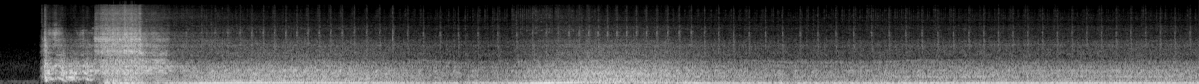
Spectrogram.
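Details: Buick, not revved high: engine cranks, catches and settles into a rough idle with an uneven knocking mixed in; knocking, cause unknown.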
